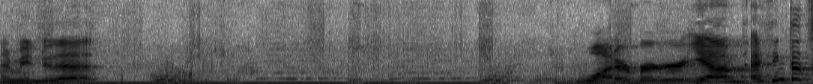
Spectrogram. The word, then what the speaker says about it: Whataburger: Whataburger is the correct pronunciation.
